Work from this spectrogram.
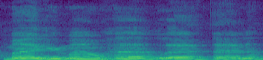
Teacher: para marcar que esse som ele sai pelo nariz, ele é expresso pelo nariz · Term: vogal nasal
